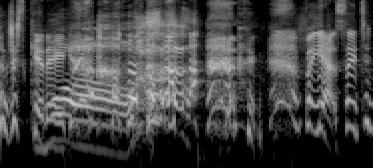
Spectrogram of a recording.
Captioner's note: both laugh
